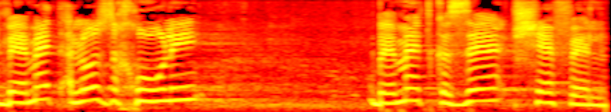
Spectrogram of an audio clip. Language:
Hebrew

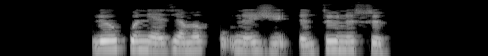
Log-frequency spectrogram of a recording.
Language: Bamenyam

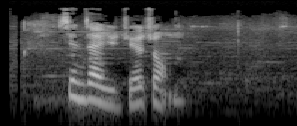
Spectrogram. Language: Chinese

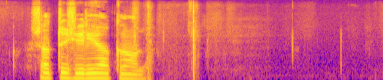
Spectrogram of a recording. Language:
Punjabi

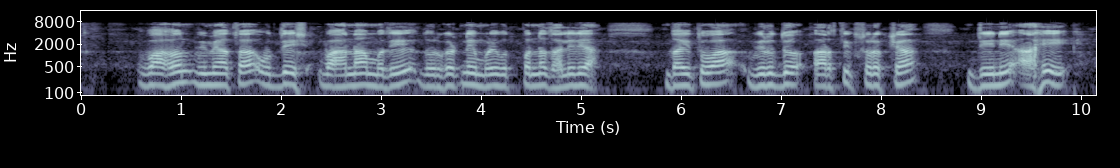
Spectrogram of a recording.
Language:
Marathi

